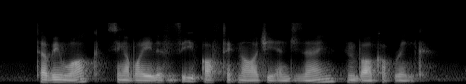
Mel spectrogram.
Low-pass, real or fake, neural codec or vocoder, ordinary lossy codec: 7.2 kHz; fake; codec, 24 kHz, 0.9 kbps, WavTokenizer, large speech release; none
